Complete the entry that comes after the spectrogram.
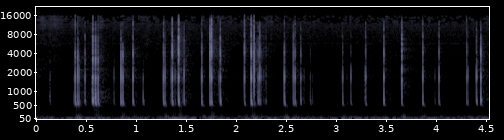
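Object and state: Plastic board, fingernail tapping.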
